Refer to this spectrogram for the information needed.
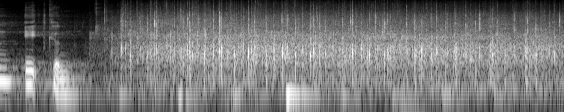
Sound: audience applauding

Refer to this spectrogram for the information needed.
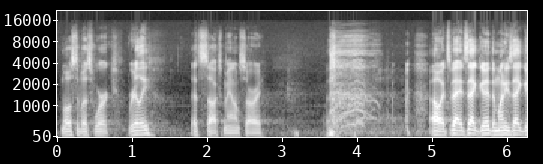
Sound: laughs

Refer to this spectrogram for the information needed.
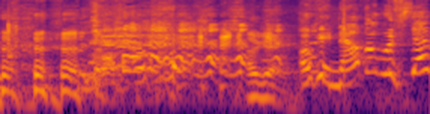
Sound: laughter

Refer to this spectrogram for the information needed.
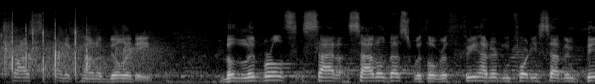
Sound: applause

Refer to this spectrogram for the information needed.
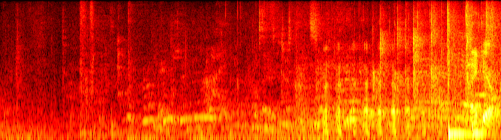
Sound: applause

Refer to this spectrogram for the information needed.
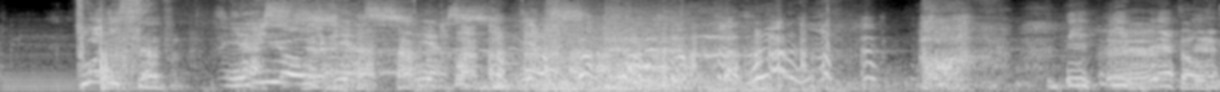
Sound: everyone cheers and laughs

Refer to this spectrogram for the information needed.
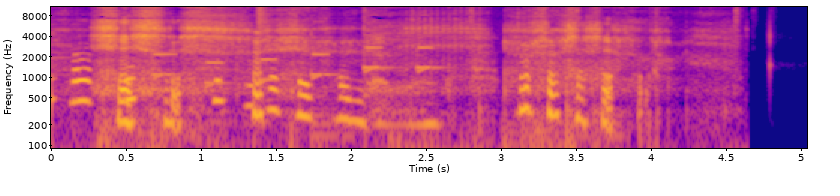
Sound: overlapping snoring

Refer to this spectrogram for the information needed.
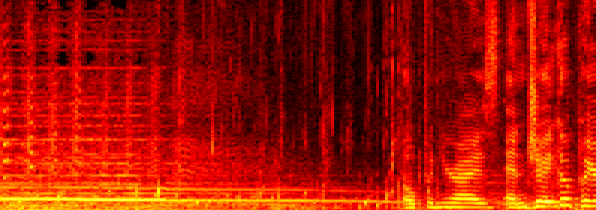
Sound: evil laughter; cauldron bubbles

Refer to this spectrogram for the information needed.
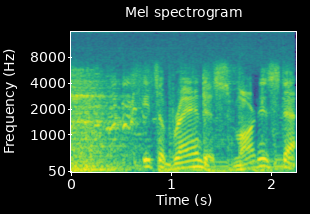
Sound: kid giggling

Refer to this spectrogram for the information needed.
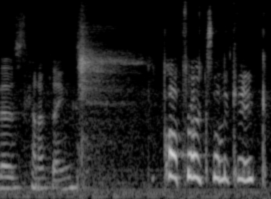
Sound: quiet giggle

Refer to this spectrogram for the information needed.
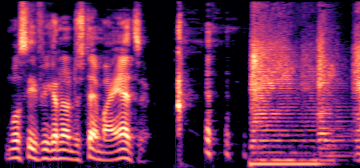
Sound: chuckles

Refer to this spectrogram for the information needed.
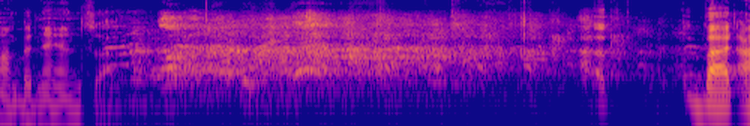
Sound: audience laughing

